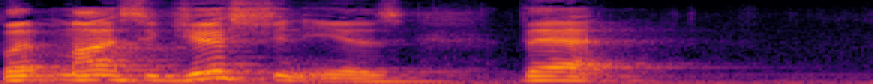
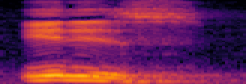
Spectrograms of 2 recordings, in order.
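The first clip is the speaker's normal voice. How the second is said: usual speaking voice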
